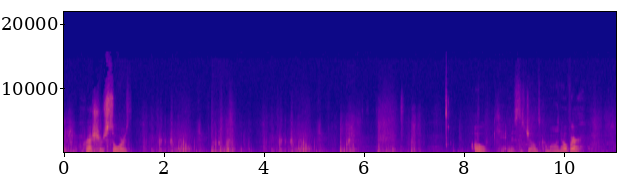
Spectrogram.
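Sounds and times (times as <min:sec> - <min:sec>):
bed sheet rustling: 0:00.0 - 0:07.3.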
